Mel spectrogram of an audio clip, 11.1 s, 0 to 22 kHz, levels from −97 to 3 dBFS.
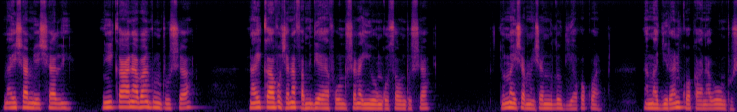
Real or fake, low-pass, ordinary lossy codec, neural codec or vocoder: real; none; none; none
